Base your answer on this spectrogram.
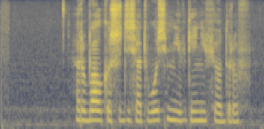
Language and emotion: Russian, neutral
